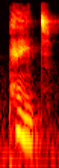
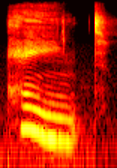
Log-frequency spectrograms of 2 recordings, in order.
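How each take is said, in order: First: Said in the usual way. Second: "Paint" with the A vowel held long; long drilled vowel. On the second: Shown as a demonstration. Teacher drilling a long A before the n. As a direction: stretch the A in "Paint". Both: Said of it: "Repeat after me".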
